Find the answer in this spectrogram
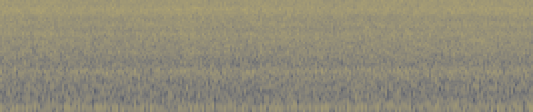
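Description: Steady hiss of rain, with a low, even machine hum underneath.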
